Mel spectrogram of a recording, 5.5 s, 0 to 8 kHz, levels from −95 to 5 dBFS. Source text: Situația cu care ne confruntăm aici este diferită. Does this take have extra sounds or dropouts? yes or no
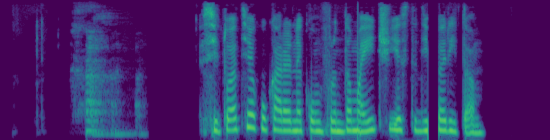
yes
